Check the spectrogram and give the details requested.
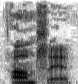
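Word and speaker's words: Ohmsett: materials simulated environmental test tank uh pronounced asset omset as the official uh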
